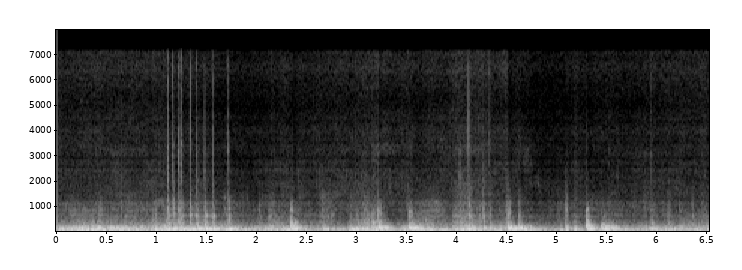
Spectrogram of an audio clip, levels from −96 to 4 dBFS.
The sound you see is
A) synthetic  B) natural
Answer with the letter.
A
